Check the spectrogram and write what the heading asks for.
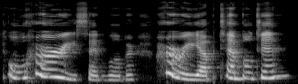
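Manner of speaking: high, loud hurrying plea; urgent. A narrator's reading. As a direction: urge him on frantically. Wilbur urging the rat.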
